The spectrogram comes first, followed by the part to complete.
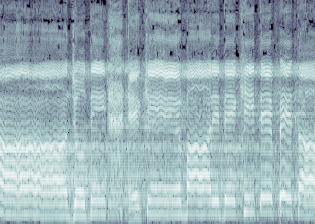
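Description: A man singing a Bengali Islamic gojol into a microphone, holding long, wavering ornamented notes with short breaks between phrases.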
